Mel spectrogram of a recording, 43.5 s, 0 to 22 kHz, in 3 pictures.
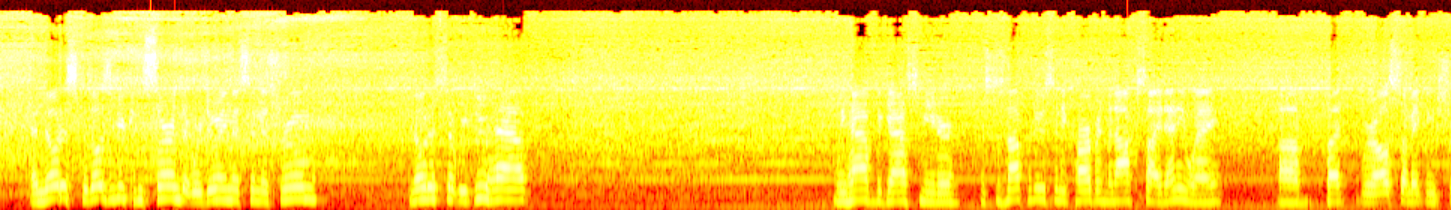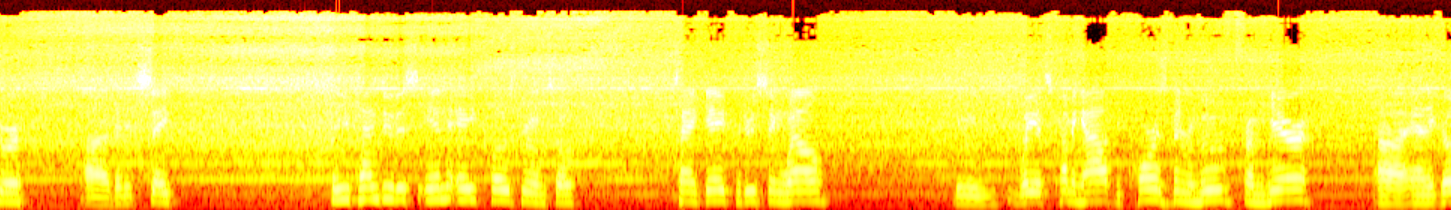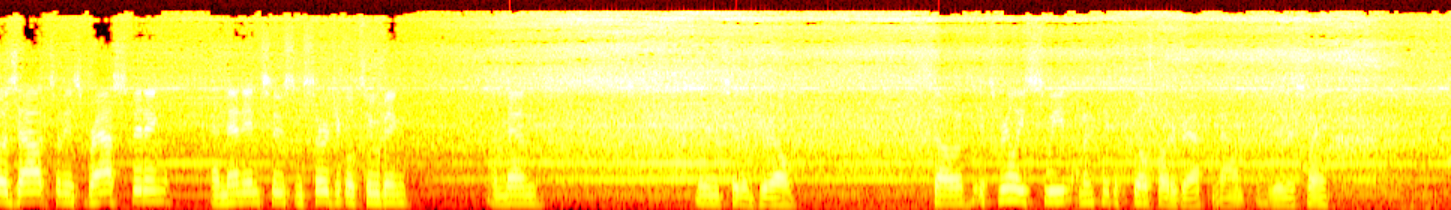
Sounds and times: Drill: 0.0s - 43.5s.

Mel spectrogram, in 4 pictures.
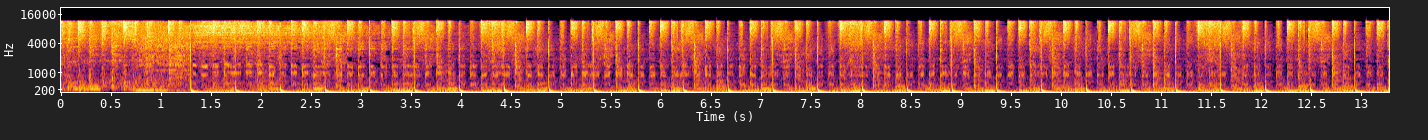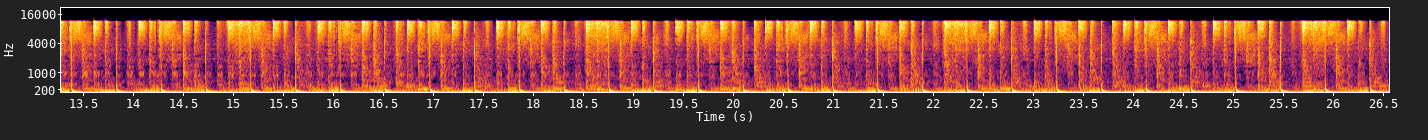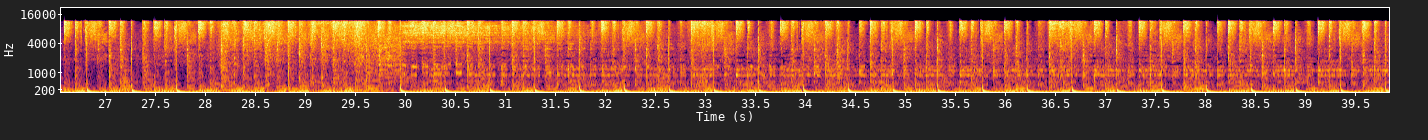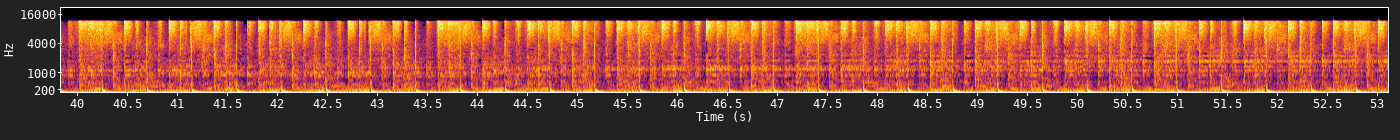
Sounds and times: Music: 0.0s - 53.1s.

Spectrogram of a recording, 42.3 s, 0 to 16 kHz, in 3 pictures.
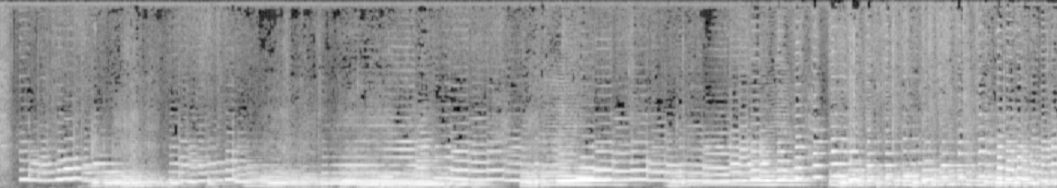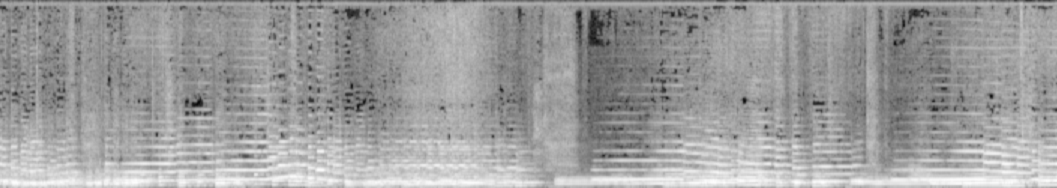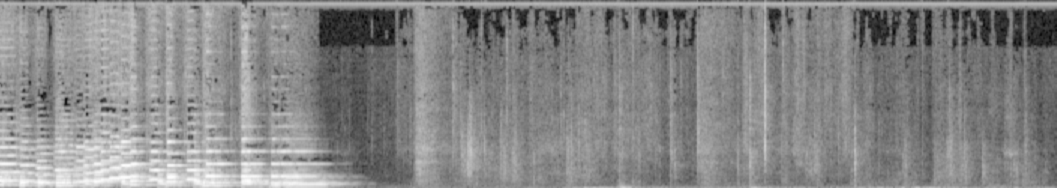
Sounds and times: Clarinet: 0.0s - 33.2s.

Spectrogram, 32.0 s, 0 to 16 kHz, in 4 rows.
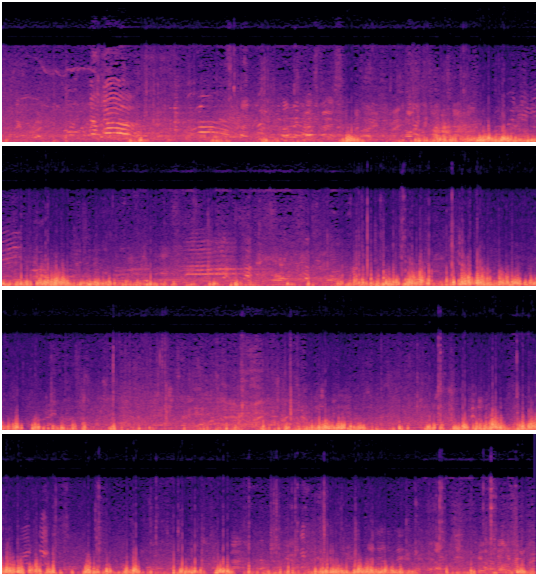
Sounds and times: Outside, rural or natural: 0.0s - 32.0s
Speech: 16.6s - 23.4s, 26.0s - 32.0s.

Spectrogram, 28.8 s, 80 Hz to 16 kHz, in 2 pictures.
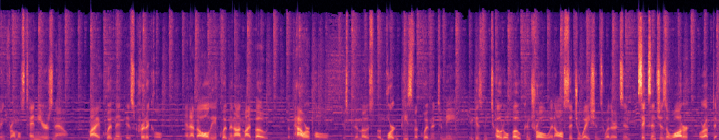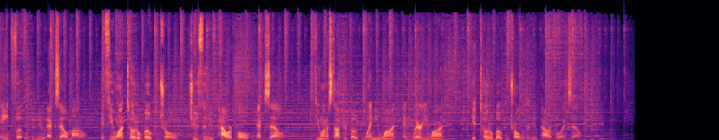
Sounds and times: Speech: 0.0s - 20.1s, 20.7s - 23.2s, 23.8s - 26.0s
Music: 0.0s - 27.1s.

